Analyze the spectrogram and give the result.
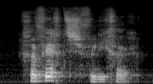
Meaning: a combat pilot, a pilot who flies a military aircraft
- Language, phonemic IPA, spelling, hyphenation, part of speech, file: Dutch, /ɣəˈvɛxtsˌfli.ɣər/, gevechtsvlieger, ge‧vechts‧vlie‧ger, noun, Nl-gevechtsvlieger.ogg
